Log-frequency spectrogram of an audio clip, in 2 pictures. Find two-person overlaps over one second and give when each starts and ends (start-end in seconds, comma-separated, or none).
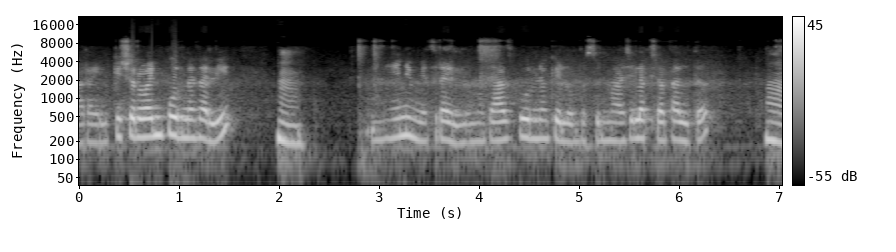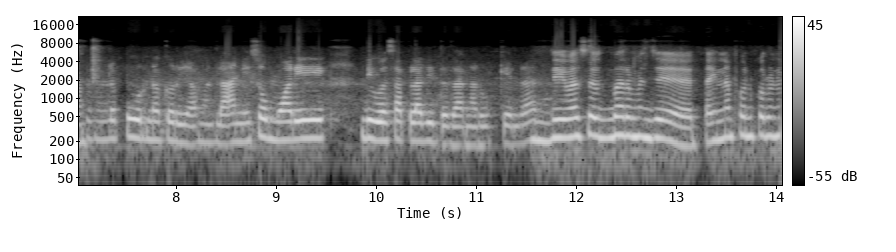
none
